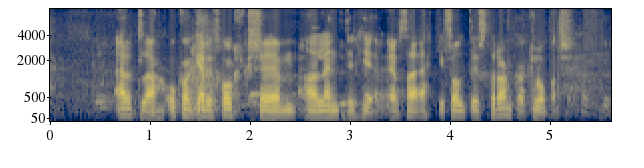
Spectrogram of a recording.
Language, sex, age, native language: Icelandic, male, 20-29, Icelandic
